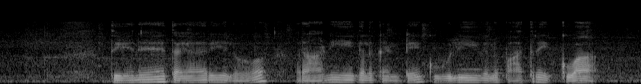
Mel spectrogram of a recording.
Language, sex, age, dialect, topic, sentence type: Telugu, male, 18-24, Utterandhra, agriculture, statement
